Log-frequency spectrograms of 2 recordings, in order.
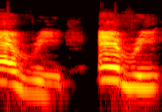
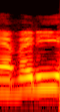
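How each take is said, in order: First: "every" said as "ev-ry", the middle e dropped; clipped native "every"; two-syllable every. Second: "every" said in full as "ev-e-ry"; wrong, over-careful "every"; three-syllable every. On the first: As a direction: cut the middle vowel. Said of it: "ഇതിന്റെ pronunciation വരുന്നത്". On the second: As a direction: sound every letter. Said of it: "എന്നൊന്നും ഒരിക്കലും പറയില്ല". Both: Shown as a demonstration.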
